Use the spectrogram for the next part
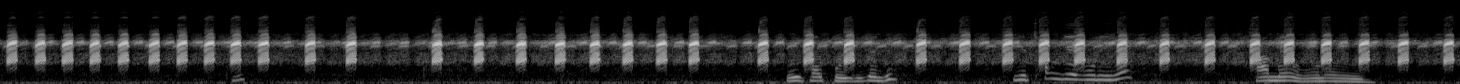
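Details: Loud, close tree frog at night on 3 May 2020, vocal sac swollen to body size, giving fast, even rasping pulses in a steady series; a few lower warbling harmonic calls sound in the later part.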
